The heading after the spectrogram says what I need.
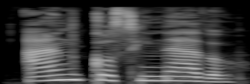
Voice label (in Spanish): "han Cocinado", spanish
